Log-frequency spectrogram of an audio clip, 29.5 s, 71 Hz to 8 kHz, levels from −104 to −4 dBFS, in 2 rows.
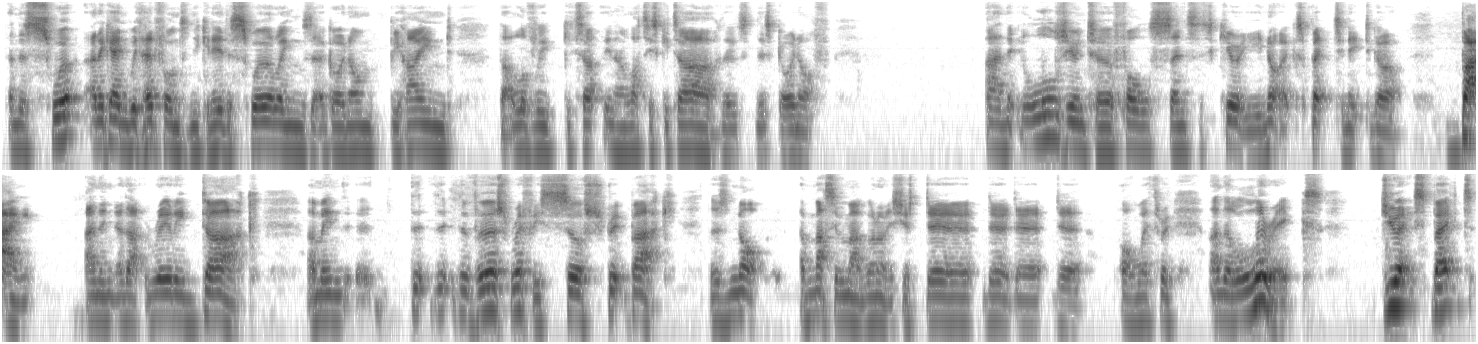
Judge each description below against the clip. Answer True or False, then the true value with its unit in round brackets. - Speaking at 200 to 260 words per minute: False (175 wpm)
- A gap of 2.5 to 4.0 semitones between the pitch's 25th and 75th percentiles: True (3.0 semitones)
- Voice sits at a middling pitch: False (130 Hz)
